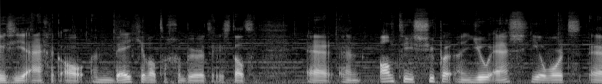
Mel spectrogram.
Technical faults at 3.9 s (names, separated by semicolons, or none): none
